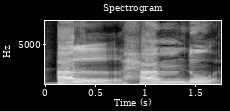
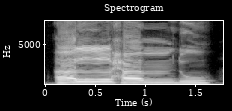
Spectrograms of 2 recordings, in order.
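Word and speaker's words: الحمد: di dalam membaca alhamdulillah Yang pertama yaitu dia memantulkan huruf lam lam memantul memantul Ah ini salah Apabila ada huruf lam mantul maka dia salah contoh memantul Bagaimana Alhamdulillah Ini mantul atau alham alham ya atau misalnya sakta alhamdu Ah ini salah juga harusnya dia mengalir suara lamnya alhamdu Alhamdulillahi kemudianbil padafal ro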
